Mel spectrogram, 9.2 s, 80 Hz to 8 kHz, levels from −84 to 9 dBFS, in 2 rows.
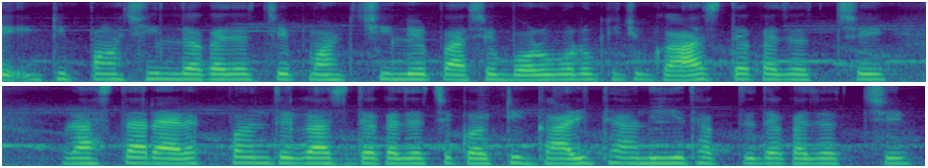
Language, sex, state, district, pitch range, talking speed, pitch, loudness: Bengali, female, West Bengal, Paschim Medinipur, 185-200 Hz, 155 wpm, 195 Hz, -19 LUFS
